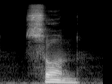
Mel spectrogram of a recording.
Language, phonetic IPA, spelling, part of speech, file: Belarusian, [son], сон, noun, Be-сон.ogg
- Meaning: 1. sleep 2. dream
